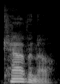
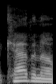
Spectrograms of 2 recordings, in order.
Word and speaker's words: Cavanaugh: A man named Kavanaugh, pronounced the same as Judge Kavanaugh, was the star ATF negotiator early on.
